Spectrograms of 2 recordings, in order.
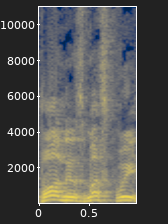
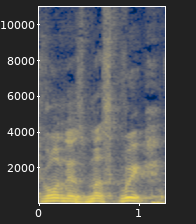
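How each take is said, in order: First: The line is said with strong emotion. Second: The line is said flatly, without much feeling.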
